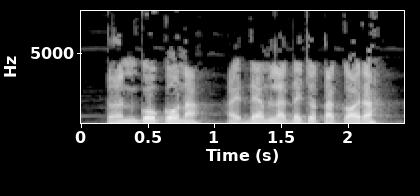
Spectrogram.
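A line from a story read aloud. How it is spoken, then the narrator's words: Barked question. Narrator (Vietnamese): Cát Đạt Tổ lại quát hỏi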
